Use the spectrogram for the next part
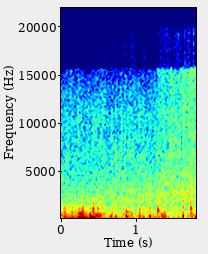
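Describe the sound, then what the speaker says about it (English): Rain with thunder in The Legend of Zelda: Breath of the Wild, a faint, soft patter with low rumbling underneath, steady and quiet across the brief moment. "Oh, here comes the rain."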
